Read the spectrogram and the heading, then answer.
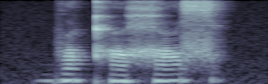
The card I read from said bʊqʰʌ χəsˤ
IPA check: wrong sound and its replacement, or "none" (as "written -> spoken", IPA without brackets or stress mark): none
